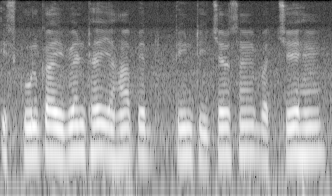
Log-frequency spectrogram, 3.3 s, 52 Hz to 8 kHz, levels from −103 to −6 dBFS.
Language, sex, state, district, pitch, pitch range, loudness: Hindi, female, Uttar Pradesh, Lucknow, 150 Hz, 145-155 Hz, -16 LUFS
